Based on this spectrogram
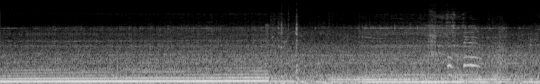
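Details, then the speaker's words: Mazda RX-7 FC3S with freshly rebuilt rotary engine during break-in, kept under 4,000 rpm; smooth, even rotary buzz at mid revs, easing off and picking up cleanly with no misses or knocks, running well. "guys I still cannot believe that this thing actually runs and it runs so well"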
